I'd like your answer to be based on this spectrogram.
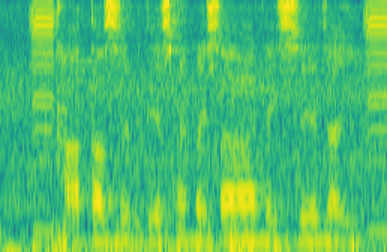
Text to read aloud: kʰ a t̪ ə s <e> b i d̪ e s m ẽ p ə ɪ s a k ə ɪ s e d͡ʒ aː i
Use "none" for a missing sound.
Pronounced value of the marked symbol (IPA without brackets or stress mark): e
